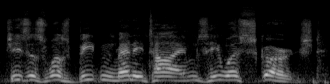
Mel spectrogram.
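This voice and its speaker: Man as remorseful apostle Peter, earnest stage monologue, very high husky voice, mic far off. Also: expressive, slow, full character voice. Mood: hushed remorse. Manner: earnest storyteller, swings from hushed confession to loud anguish. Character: Simon Peter, remorseful grown fisherman apostle. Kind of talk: first-person dramatic monologue.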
